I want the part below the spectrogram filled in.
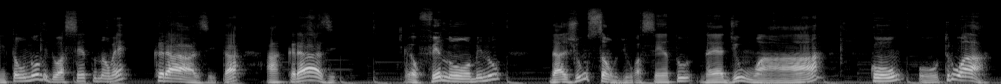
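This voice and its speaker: A man with a Brazilian Portuguese accent teaching a grammar lesson, explaining step by step and often checking in with "tá?" and "ok?". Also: mid-range voice. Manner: lively explaining with many "tá?" and "ok?" checks. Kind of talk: recorded video lesson.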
